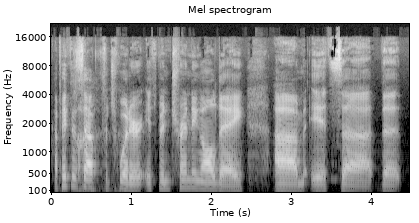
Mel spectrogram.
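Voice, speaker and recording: A man's voice: medium pitch, moderate pace, bright, forceful tone, smooth, no room sound, studio quality. A man co-hosting a podcast, giving emphatic, jokey commentary in casual chat. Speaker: podcast co-host.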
